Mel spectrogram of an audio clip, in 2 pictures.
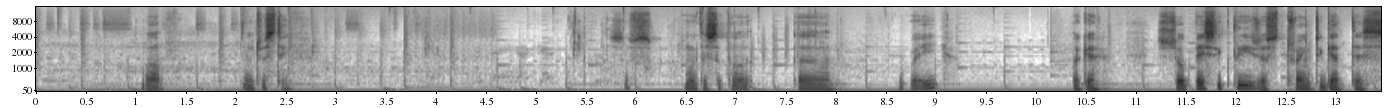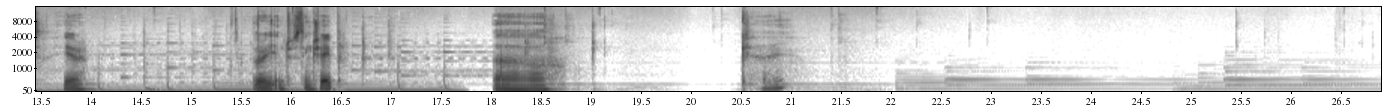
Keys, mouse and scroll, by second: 2.5-2.8 shift+middle drag, 2.8-3.5 scroll up 9, 3.5 shift+middle click, 3.9 g, 5.2 shift+middle click, 5.5 scroll up 1, 5.9 shift+middle drag, 6.1-6.7 scroll up 7, 6.7-9.4 shift+middle drag, 9.4 scroll down 3, 9.6-12.6 shift+middle drag, 14.6-15.4 shift+middle drag, 15.4 scroll up 1, 16.0-16.9 shift+middle drag, 16.9 Tab, 18.5 click, 19.0 g, 21.4 click, 21.8-26.0 shift+middle drag, 26.5 shift+middle click.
